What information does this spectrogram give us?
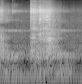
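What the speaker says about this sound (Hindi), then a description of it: "असें इसी चलाते रौह्ना कि जेह्ड़ा साढ़ा कद्दू है वो थल्ले ना लग्गे" A spoon scraping and clinking against a kadhai while pumpkin is stirred, one loud metallic scrape that fades over about half a second.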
